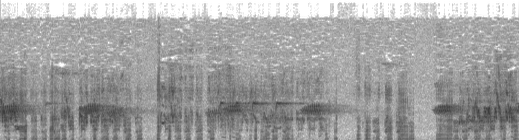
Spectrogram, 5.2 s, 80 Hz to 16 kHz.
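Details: Estonian Black storks begging during a feeding, 5 June 2019: harsh, rhythmic chattering pulses under wavering squealed notes, with a brief lull near the end before the noisy begging resumes.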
